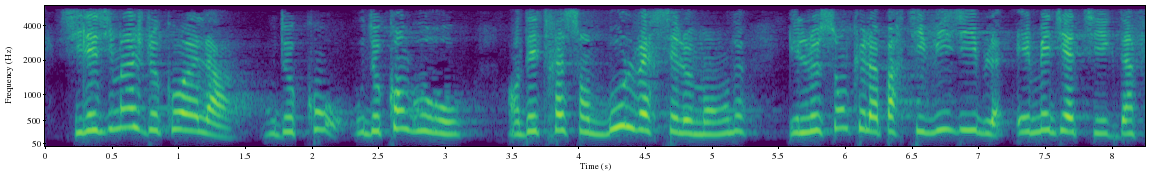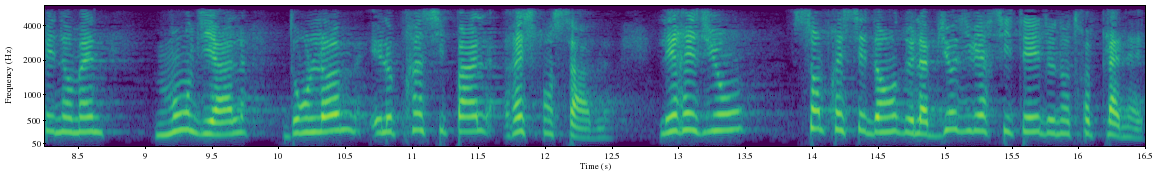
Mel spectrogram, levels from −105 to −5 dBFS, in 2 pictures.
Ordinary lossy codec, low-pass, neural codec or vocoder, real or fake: AAC, 48 kbps; 5.4 kHz; none; real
